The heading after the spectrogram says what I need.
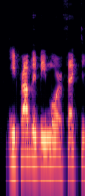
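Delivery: normal talking voice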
